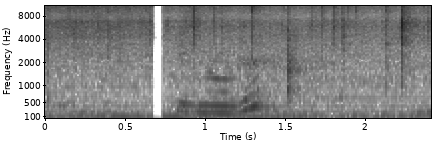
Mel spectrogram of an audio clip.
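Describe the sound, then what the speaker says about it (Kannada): Chopped onions frying in a spoonful of hot oil in a pan, a steady close sizzle with spatula stirring, after a brief dropout near the start. "ಎಣ್ಣೆ ಹಾಕ್ಕೊಂಡು ಉಳ್ಳಾಗಡ್ಡಿನ ಹುರ್ಕೊಳಕತ್ತೀನಿ"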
